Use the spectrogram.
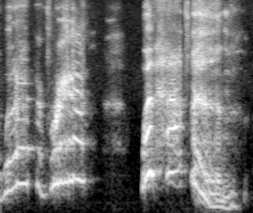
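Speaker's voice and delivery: high, sing-song mock concern; playful high voice. Real, not acted. Host teasing a viewer about a suspended account, squeaky.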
